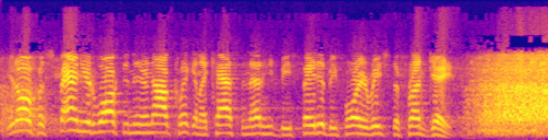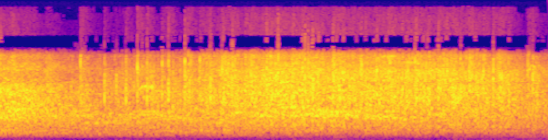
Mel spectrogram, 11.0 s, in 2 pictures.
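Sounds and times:
speech: 0.1 - 4.8
laughter: 4.6 - 7.1
large audience applause: 5.4 - 10.9.

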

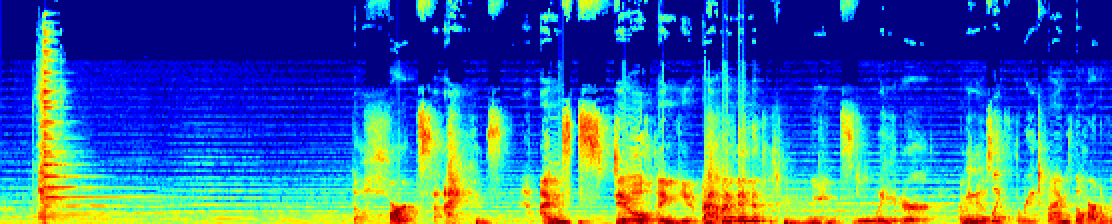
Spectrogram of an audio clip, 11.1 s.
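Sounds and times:
horse race starter's bell ringing: 0.3 - 2.5
speech: 3.5 - 11.1.

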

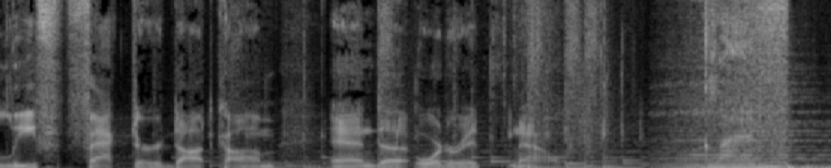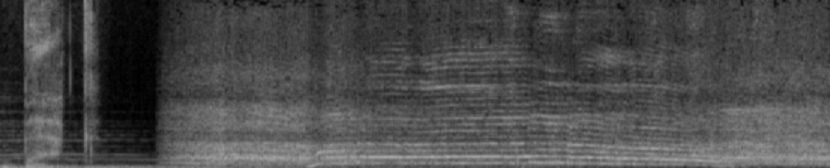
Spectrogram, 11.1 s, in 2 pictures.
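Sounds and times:
speech: 0.0 - 4.0, 4.7 - 6.1
angry mob in Pakistan shouting and chanting: 6.6 - 11.0.

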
